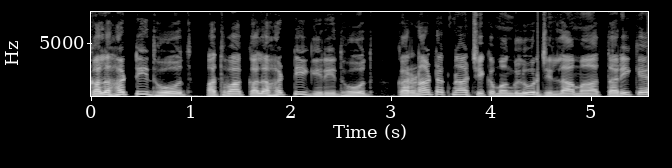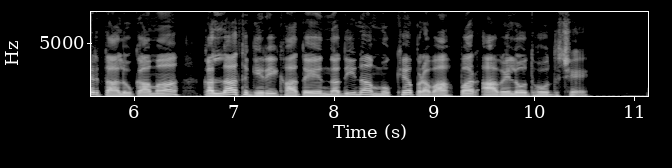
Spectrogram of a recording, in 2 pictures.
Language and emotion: Gujarati, neutral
